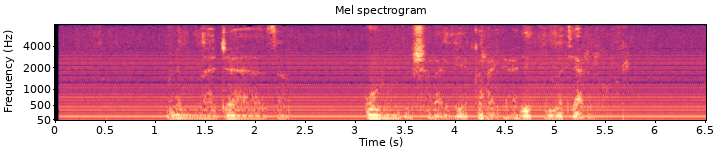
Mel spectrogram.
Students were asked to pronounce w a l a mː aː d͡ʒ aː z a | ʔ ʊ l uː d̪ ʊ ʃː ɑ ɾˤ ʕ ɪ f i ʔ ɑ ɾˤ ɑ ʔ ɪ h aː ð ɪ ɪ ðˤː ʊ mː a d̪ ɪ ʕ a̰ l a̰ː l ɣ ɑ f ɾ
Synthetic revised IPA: w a l a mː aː d͡ʒ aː z a | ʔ ʊ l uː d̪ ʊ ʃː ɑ ɾˤ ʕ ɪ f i q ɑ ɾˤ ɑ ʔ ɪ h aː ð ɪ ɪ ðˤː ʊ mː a t̪ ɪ ʕ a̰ l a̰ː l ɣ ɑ f ɾ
